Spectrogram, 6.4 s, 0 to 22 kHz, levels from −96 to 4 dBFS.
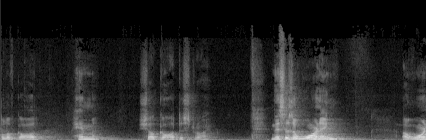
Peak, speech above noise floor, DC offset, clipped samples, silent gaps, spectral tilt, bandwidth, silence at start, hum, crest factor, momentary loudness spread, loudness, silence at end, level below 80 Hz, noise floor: -4 dBFS; 30 dB; under 0.1%; under 0.1%; none; -6.5 dB/octave; 17 kHz; 0 s; none; 18 dB; 21 LU; -21 LUFS; 0 s; -52 dBFS; -50 dBFS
